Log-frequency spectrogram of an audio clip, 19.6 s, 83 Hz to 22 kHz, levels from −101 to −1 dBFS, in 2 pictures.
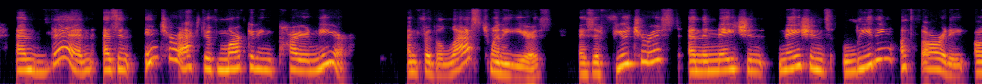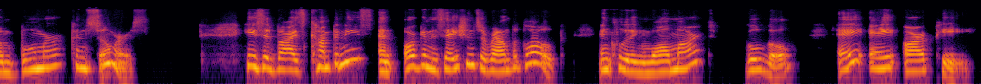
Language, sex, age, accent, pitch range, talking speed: English, female, 50-69, American, 195-295 Hz, 110 wpm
